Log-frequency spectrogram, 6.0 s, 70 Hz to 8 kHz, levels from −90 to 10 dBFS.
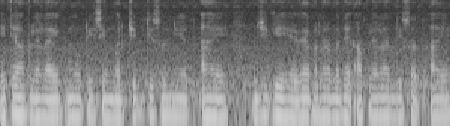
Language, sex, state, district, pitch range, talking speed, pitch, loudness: Marathi, male, Maharashtra, Aurangabad, 95-100 Hz, 170 wpm, 100 Hz, -17 LUFS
